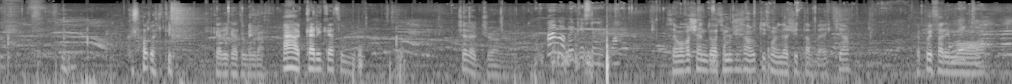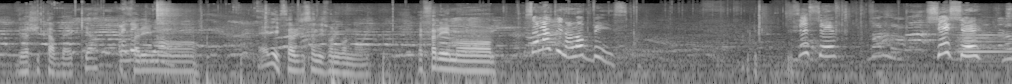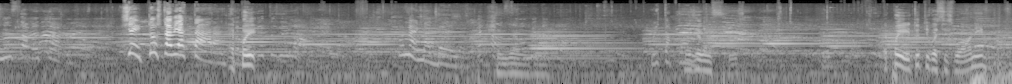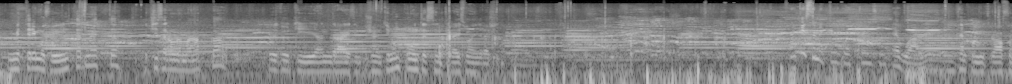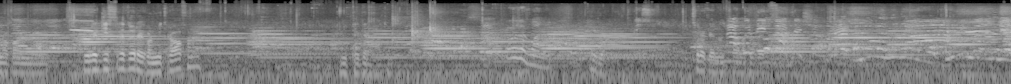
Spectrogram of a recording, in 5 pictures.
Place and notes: Taranto, Province of Taranto, Italy - Children curious about us, our friends and the sound recoder
Children from the old town of Taranto, playing in Largo San Martino, check at me, fabio and other people with us. They ask us what we were doing and other information, then they get curious about the recorder and start to interact.
Recorded for Taranto Sonora, a project headed by Francesco Giannico.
